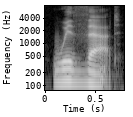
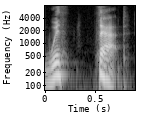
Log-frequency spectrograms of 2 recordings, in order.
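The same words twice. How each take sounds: First: The voice dips but continues between the words. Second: The voice stops completely between the words. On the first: The speaker calls it right. "the voice continues throughout" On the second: The speaker calls it wrong. "I'm not saying with that. It's not a stop"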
